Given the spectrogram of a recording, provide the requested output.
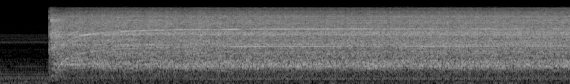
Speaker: of rebuilders the seasoned ones they mainly go by the sound so we're going to try and hear a nice smooth run and we want to hear to achieve a certain rpm like this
